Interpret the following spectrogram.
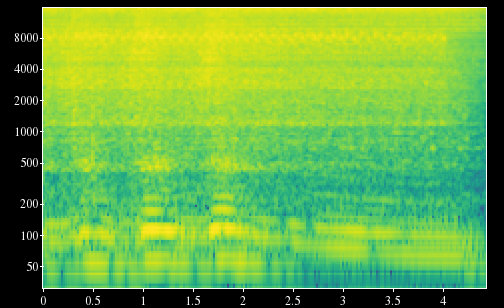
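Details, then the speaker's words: Audi RS6 V10 after tune and upgraded high-pressure fuel pumps, revving in place: revs climb and fall cleanly with only light, even injector tick; earlier top-end tapping, blamed on a hydraulic cam follower, no longer heard. "so right now it's mostly just like injector noise but I put the footage on from before it went for a tune how it sounds like"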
